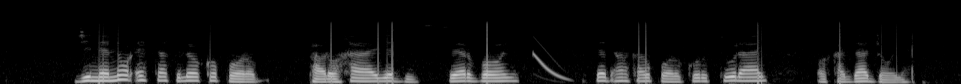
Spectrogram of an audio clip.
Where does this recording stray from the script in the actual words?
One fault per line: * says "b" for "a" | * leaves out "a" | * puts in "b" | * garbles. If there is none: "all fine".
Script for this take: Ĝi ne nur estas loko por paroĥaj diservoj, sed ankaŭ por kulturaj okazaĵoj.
all fine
